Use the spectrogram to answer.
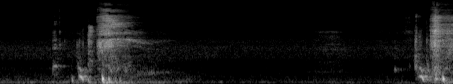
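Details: Induced sneezes during a cold after a persistent tickle in the left nostril: two sharp, hissing sneezes, each led in by quick catching breaths, with a quiet gap between.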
